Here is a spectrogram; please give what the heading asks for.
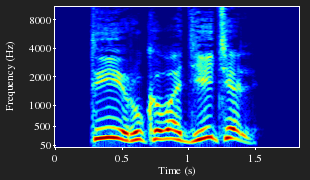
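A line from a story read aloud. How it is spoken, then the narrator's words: Shouting. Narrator (Russian): крикнул он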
